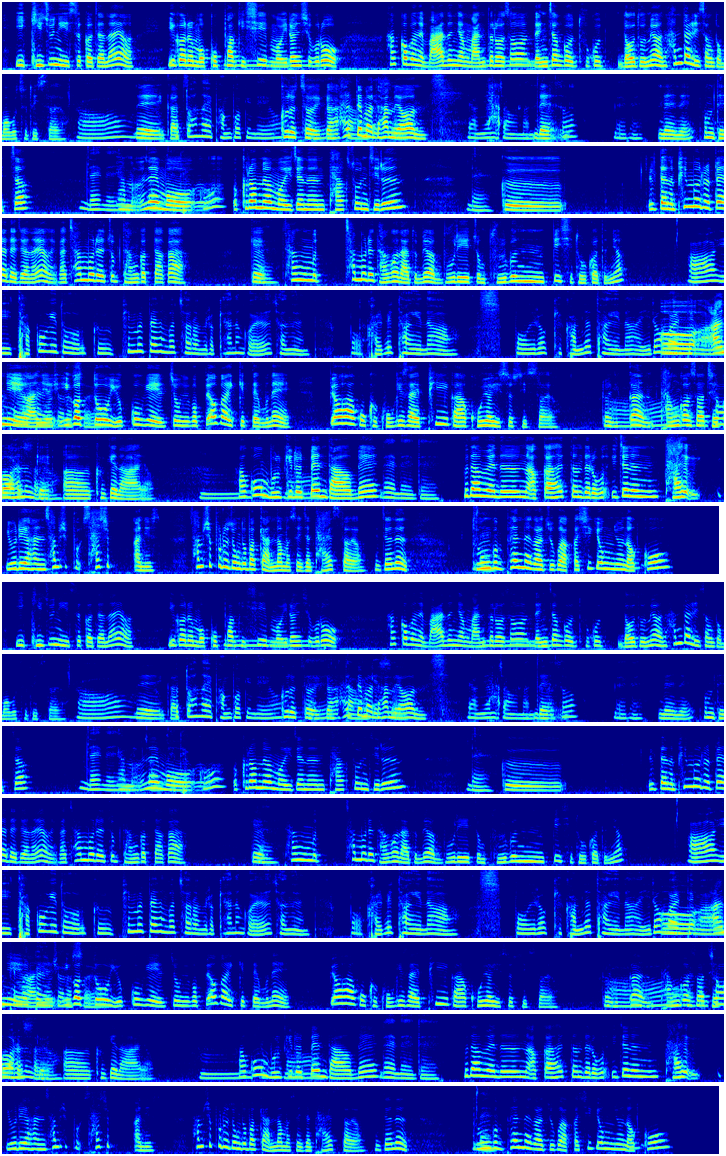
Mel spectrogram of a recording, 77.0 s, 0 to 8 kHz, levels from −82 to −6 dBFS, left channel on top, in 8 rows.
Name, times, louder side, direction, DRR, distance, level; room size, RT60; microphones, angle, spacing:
voice 1, 0.2-1.8 2.2-4.5 5.1-10.5 11.4-12.0 13.3-15.3 16.1-16.3 16.7-17.2 18.4-19.6 20.8-22.1 22.5-24.6 25.9-26.7 27.9-31.3 32.2-33.1 33.5-37.2 47.3-52.0 52.5-55.0 55.3-55.5 56.1-59.8 60.9-62.8 63.9-67.1 67.4-68.8 69.1-69.4 69.9-72.8 73.7-76.3, left 6 dB, 85° left, 0.6 m, -33 dB
voice 2, 3.0-4.2 6.4-7.4 10.6-11.4 12.1-13.4 13.7-15.1 15.4-15.5 15.8-17.3 17.8-18.2 20.3-22.2 25.4-25.8 32.3-32.6 38.0-49.5 56.2-58.6 60.4-62.0 62.8-63.6 73.7-74.0 75.7-75.9, equal, ahead, 1.3 m, -41 dB
head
